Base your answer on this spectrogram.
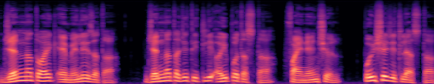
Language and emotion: Goan Konkani, neutral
